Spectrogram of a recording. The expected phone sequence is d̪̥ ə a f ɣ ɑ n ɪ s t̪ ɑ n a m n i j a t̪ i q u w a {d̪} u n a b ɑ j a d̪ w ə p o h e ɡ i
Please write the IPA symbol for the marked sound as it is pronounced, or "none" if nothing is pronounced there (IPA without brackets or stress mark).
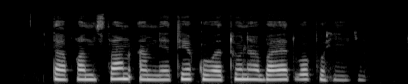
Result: t̪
